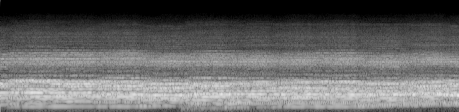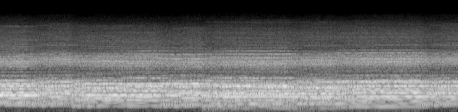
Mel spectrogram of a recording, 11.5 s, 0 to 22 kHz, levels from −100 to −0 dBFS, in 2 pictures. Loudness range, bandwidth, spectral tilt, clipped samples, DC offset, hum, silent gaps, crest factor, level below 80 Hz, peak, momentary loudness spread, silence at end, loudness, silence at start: 1 LU; 9.8 kHz; -5.5 dB/octave; under 0.1%; under 0.1%; none; none; 14 dB; -64 dBFS; -4 dBFS; 3 LU; 0 s; -18 LUFS; 0 s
